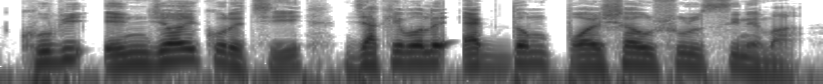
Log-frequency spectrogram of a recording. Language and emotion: Bengali, neutral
